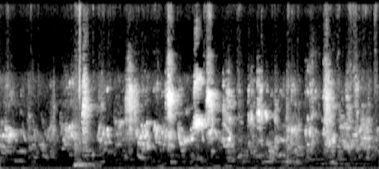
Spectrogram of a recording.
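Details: Chicks feeding and playing together, giving a busy stream of thin, high peeps that come in rapid, irregular succession, with one lower brief note near the first second.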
